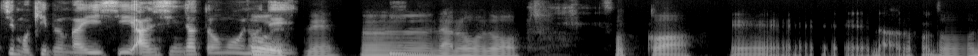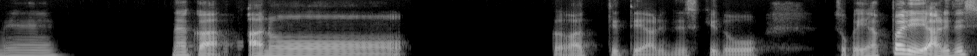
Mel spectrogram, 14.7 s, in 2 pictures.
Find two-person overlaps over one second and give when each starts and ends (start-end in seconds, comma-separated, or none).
none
